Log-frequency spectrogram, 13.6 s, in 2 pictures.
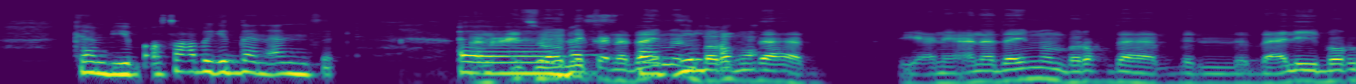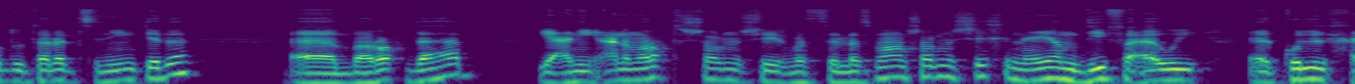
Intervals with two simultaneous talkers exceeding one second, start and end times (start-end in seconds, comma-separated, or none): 2.4-3.9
